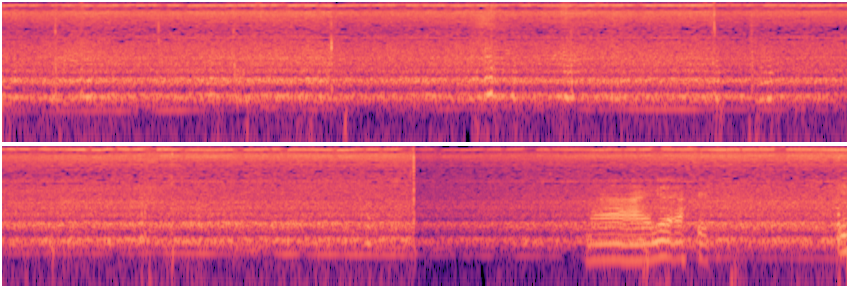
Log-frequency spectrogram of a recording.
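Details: Steady humming drone of Asian honey bees (Apis cerana) in a beekeeping box in Indonesia, briefly dropping near the end with a short rising sound.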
